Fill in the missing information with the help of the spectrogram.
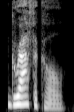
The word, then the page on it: graphical: British English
